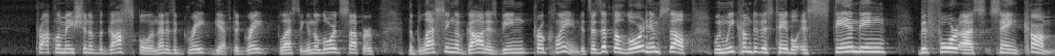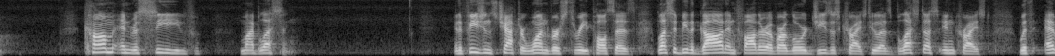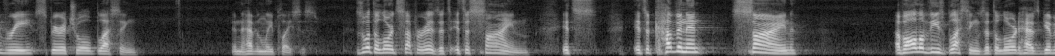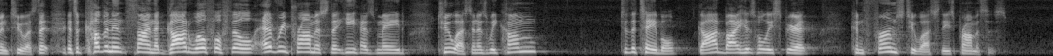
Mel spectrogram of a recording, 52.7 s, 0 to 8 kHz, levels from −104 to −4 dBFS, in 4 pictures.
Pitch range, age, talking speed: 155-205 Hz, 40-59, 160 wpm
